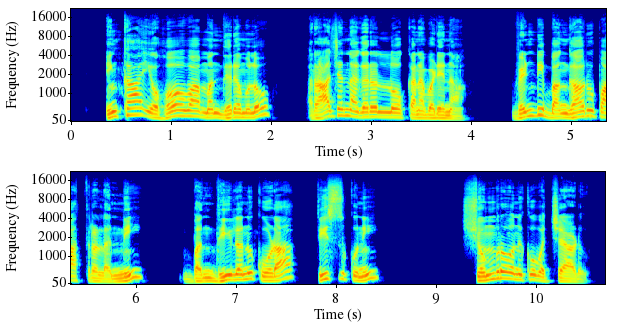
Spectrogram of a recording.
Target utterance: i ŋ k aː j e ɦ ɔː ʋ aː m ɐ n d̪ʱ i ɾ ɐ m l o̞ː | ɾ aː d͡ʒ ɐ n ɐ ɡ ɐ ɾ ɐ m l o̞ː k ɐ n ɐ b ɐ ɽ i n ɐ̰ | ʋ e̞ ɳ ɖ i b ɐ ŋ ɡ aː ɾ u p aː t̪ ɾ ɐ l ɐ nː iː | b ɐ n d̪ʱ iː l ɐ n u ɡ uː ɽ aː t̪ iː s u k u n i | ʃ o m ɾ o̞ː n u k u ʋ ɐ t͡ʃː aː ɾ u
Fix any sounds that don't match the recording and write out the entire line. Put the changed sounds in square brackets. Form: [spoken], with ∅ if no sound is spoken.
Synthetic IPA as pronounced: i ŋ k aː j e ɦ ɔː ʋ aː m ɐ n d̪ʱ i ɾ ɐ m l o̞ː | ɾ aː d͡ʒ ɐ n ɐ ɡ ɐ ɾ ɐ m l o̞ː k ɐ n ɐ b ɐ ɽ i n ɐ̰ | ʋ e̞ ɳ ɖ i b ɐ ŋ ɡ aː ɾ u p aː t̪ ɾ ɐ l ɐ nː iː | b ɐ n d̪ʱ iː l ɐ n u [k] uː ɽ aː t̪ iː s u k u n i | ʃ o m ɾ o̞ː n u k u ʋ ɐ t͡ʃː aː [ɽ] u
